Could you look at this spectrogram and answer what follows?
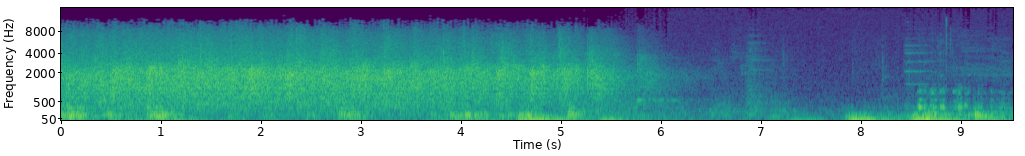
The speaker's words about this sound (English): Freudenberg Filtration Systems, our German company, 50 years ago decided to make this region their home. Even though they're not here, let's give them a big round of applause.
